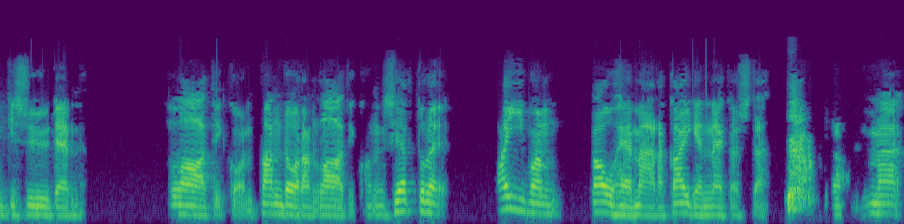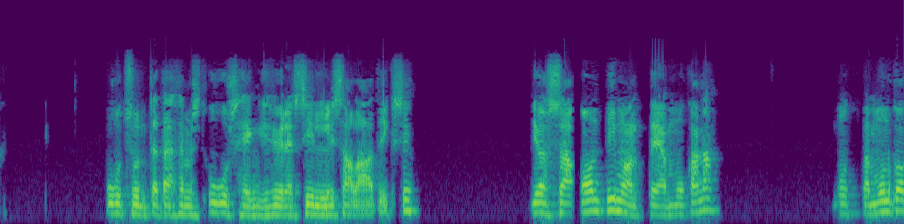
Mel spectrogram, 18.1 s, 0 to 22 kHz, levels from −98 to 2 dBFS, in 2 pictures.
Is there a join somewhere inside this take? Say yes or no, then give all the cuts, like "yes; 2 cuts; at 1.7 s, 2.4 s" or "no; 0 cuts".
yes; 1 cut; at 14.8 s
